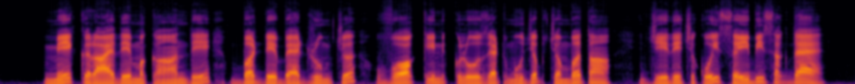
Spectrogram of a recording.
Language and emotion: Dogri, surprised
